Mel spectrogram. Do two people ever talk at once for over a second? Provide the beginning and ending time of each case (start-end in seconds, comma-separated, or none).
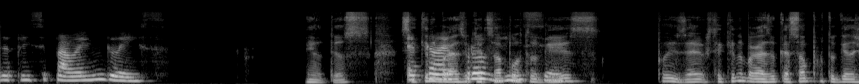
4.1-5.7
